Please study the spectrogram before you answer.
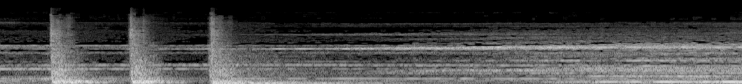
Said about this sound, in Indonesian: terdengar suara tembok sebelahku seperti ada yang memukul-mukul. Jelas sekali ini dari kamar sebelah.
